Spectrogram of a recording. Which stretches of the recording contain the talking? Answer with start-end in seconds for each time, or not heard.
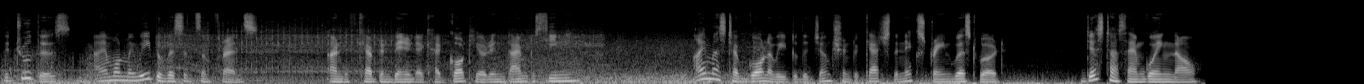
0.0-5.8, 6.8-12.1.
